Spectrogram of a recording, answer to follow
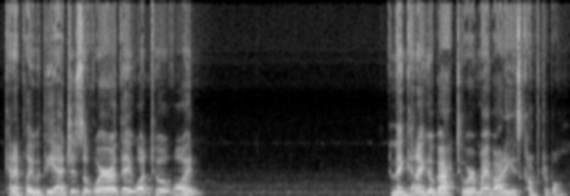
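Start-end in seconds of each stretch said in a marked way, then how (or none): none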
